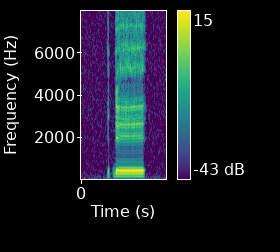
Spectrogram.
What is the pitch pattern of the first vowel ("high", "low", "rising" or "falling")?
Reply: high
